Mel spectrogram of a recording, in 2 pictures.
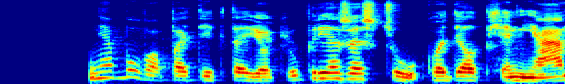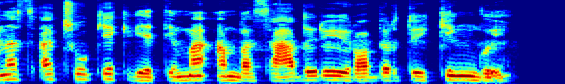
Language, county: Lithuanian, Klaipėda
